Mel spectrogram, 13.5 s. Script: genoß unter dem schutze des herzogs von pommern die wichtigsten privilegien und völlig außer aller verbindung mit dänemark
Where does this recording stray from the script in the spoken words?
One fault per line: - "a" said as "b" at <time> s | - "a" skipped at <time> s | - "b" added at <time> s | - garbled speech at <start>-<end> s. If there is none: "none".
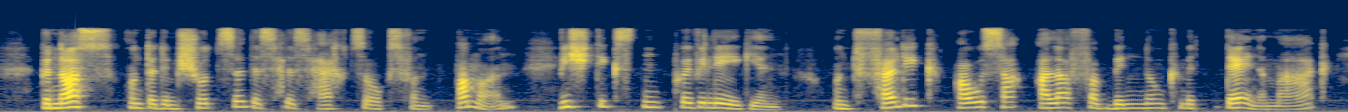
- "des" added at 2.8 s
- "die" skipped at 5.1 s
